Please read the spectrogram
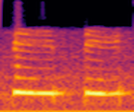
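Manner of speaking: very high, loud electronic beeps; high piercing beep-beep mimic; microwave beep imitation. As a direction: beep like a microwave that's done.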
